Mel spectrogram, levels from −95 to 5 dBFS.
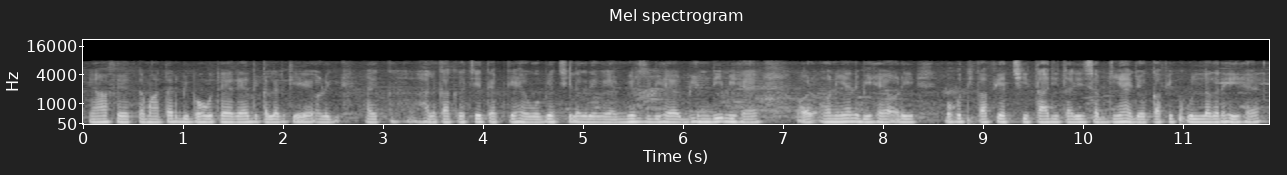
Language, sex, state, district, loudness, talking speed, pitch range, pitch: Hindi, male, Bihar, Saharsa, -17 LUFS, 240 wpm, 135-145 Hz, 140 Hz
